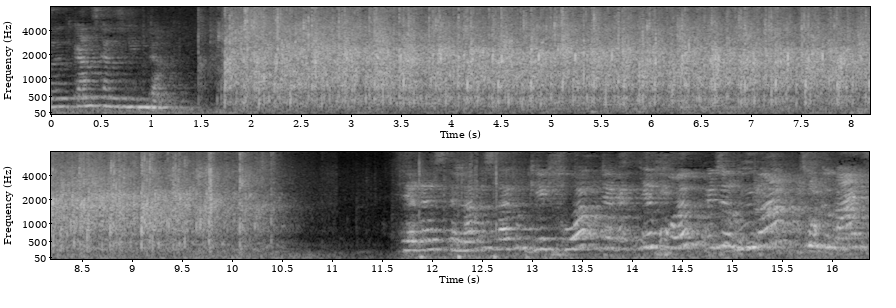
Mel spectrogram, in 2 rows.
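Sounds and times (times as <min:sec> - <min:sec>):
speech: 0:00.0 - 0:01.4, 0:12.4 - 0:16.3
audience applause: 0:01.5 - 0:10.6.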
